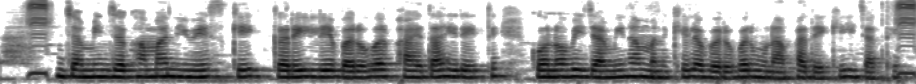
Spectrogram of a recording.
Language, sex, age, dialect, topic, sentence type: Chhattisgarhi, female, 18-24, Eastern, banking, statement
